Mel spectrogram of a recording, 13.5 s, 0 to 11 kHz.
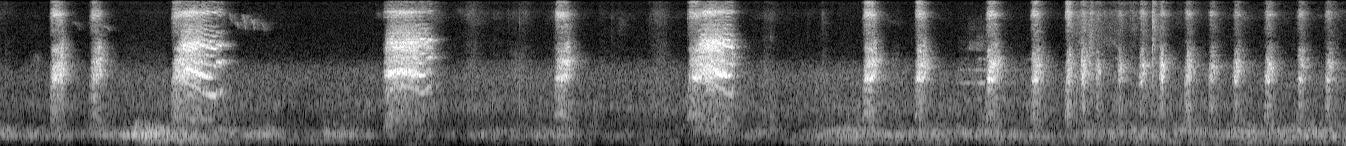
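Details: Weird noises from a squirrel in a Dublin garden, forenoon, 16 August 2023: several loud, wheezy, scratchy calls a couple of seconds apart, then a quickening run of short dry clicks and chucks, with low background hum.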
